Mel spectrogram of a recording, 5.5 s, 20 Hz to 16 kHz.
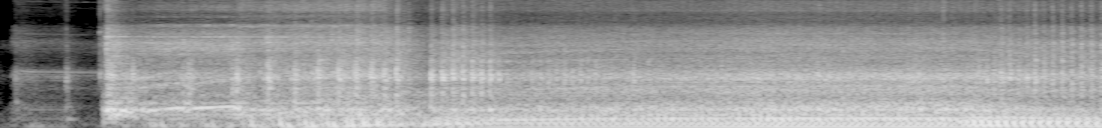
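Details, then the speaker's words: Honda EU7000is fuel-injected generator with a start-then-stall problem, after the repair, which involved a flow measurement (bad about 100 ml, good 120 ml): brief crank, catches at once and runs steadily without stumbling. "and now it runs great let's take a look see here at least it did last"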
